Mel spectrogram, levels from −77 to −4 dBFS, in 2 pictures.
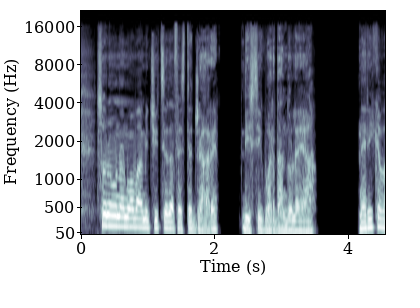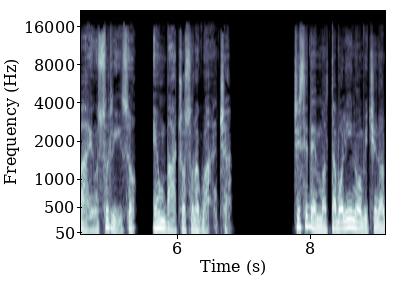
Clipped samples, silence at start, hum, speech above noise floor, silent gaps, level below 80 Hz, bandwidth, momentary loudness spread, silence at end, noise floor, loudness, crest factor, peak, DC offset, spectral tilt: under 0.1%; 0 s; none; over 80 dB; 2.23-2.27 s, 5.56-5.60 s; -30 dBFS; 17 kHz; 9 LU; 0 s; under -90 dBFS; -11 LUFS; 10 dB; 0 dBFS; 0.8%; -5.5 dB/octave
